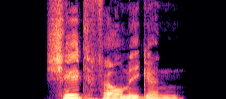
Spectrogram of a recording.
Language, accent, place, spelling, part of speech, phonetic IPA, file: German, Germany, Berlin, schildförmigen, adjective, [ˈʃɪltˌfœʁmɪɡn̩], De-schildförmigen.ogg
- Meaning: inflection of schildförmig: 1. strong genitive masculine/neuter singular 2. weak/mixed genitive/dative all-gender singular 3. strong/weak/mixed accusative masculine singular 4. strong dative plural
